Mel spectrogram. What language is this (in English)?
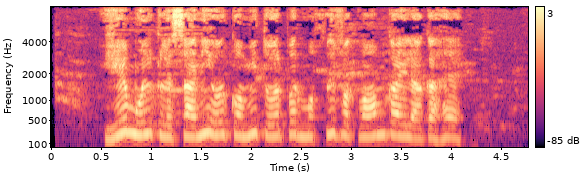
Urdu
